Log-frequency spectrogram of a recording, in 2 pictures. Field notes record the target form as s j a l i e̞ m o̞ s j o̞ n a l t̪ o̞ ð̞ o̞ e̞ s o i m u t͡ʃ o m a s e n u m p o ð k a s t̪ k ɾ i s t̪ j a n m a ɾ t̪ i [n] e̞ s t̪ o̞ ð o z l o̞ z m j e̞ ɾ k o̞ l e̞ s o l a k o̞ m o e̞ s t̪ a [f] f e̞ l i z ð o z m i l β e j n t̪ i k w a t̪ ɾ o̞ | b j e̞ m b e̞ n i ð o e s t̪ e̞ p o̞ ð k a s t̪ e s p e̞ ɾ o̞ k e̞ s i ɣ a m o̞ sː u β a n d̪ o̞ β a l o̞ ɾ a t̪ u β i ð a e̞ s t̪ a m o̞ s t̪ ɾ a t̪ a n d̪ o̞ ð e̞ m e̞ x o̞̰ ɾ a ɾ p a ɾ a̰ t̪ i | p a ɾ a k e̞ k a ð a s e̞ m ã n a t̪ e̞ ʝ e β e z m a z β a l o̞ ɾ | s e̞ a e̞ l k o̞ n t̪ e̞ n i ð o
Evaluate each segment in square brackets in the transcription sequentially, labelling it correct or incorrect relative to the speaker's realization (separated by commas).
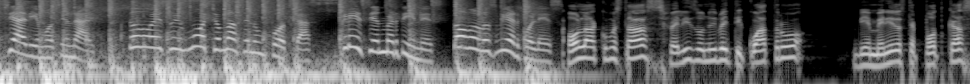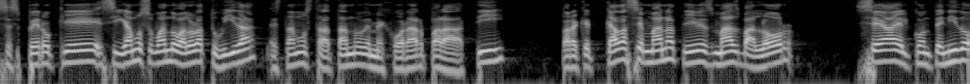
correct, incorrect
